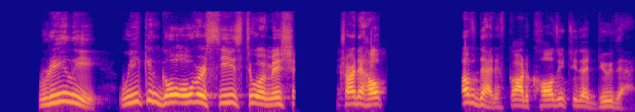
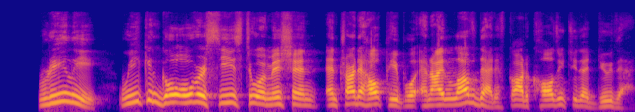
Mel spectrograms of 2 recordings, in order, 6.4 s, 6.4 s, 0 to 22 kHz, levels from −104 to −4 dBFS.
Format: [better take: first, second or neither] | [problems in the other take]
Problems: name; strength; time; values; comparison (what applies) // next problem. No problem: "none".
second | audio cutting out; at 3 s and at 4 s for 1 s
